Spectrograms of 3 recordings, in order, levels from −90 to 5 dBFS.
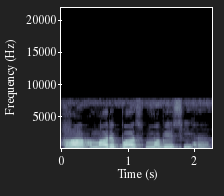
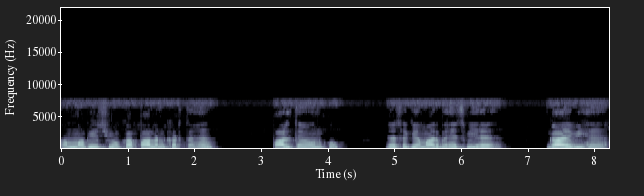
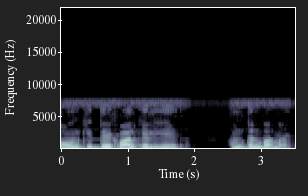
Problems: background sounds at intervals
